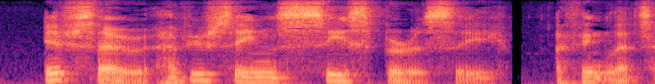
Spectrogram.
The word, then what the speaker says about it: Seaspiracy: so have you seen seaspiracy I think that's how you say it it's actually seas and piracy but made into one word it's not comfortable viewing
